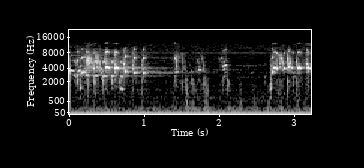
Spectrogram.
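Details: Pair of eagles at the nest calling excitedly, a juvenile perched in a nearby fir: rapid, thin, high chittering runs of notes, a burst at the start, scattered notes in the middle and another burst at the end.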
